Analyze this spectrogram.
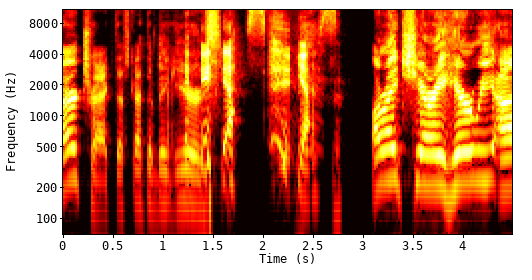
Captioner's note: laughing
